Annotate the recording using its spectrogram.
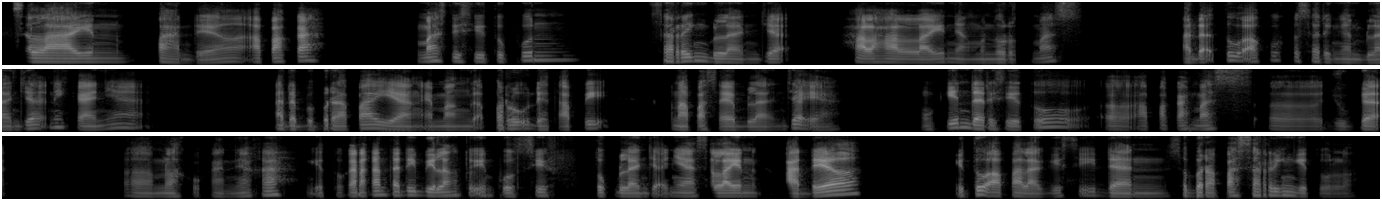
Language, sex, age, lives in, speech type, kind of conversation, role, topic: Indonesian, male, 35-39, Indonesia, conversation, advice, advisor, Mengapa saya merasa bersalah setelah membeli barang mahal yang sebenarnya tidak perlu?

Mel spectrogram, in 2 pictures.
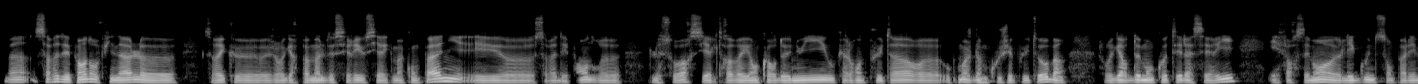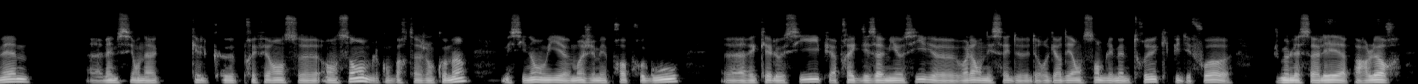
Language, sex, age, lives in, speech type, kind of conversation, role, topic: French, male, 25-29, France, conversation, podcast, guest, Comment choisis-tu une série parmi tout ce qu’on propose aujourd’hui ?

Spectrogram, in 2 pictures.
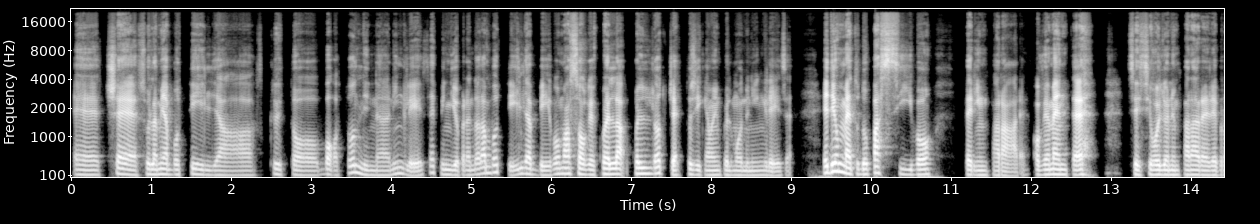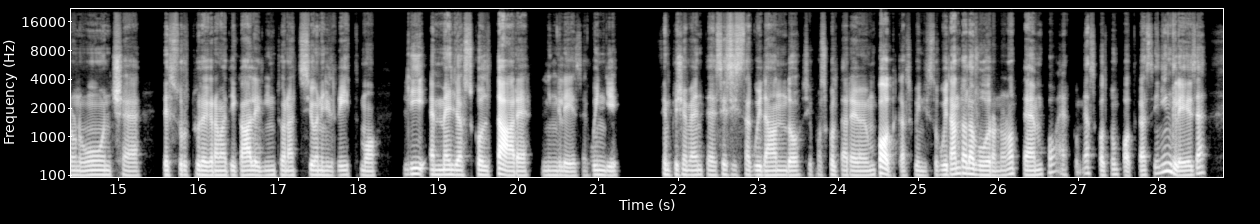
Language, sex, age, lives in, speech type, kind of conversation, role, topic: Italian, male, 18-19, Italy, conversation, podcast, guest, Come ti avvicini a una lingua nuova da adulto?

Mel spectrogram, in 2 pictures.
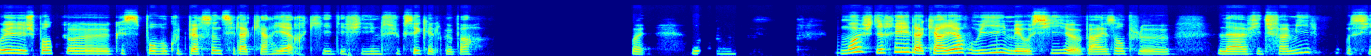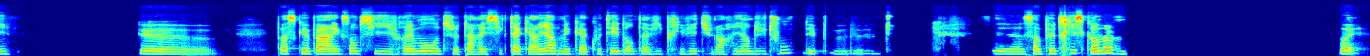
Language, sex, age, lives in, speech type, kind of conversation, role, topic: French, female, 30-34, Germany, conversation, unstructured, none, Comment définis-tu le succès dans ta vie ?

